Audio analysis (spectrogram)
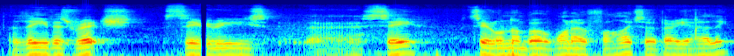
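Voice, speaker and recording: A man's voice: lowish voice, steady tone, measured pace, gravelly, a little hiss or hum, poor audio. A man giving an unscripted tour of his collection in a home video, recorded in a garage on amateur camcorder audio.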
